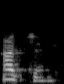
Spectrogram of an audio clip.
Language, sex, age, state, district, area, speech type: Sindhi, female, 45-60, Uttar Pradesh, Lucknow, urban, conversation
